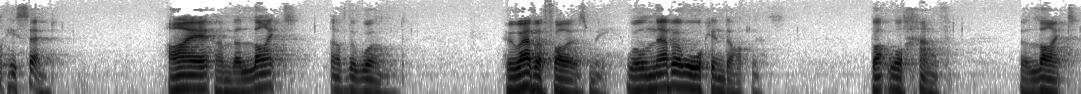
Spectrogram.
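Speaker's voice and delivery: measured, solemn Bible reading; scripture reading. Acted. Reads scripture aloud.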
